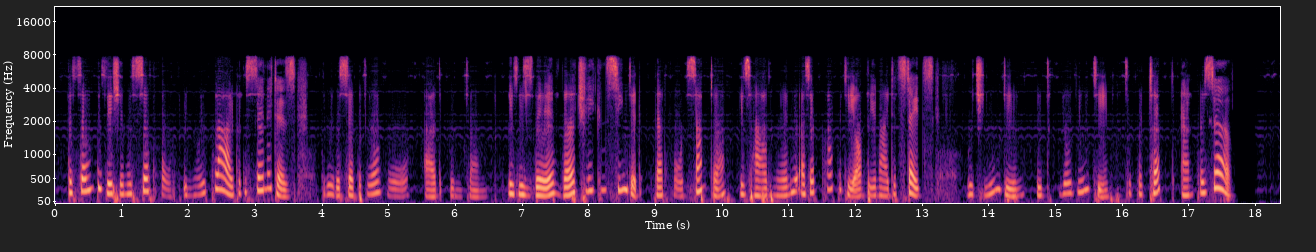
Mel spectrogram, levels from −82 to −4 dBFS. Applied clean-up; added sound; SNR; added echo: neural separator model SepFormer DNS4.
